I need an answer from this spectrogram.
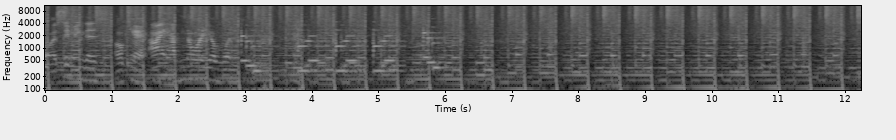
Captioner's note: AOL Instant Messenger noise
